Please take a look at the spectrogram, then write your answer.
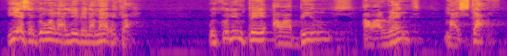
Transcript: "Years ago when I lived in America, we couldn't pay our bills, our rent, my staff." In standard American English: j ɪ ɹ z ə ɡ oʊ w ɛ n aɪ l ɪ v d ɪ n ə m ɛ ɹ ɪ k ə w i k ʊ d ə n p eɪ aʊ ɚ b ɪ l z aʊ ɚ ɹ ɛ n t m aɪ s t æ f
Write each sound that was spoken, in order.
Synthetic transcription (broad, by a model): j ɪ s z ə ɡ oʊ w ɛ n aɪ l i v ɪ n ə m ɛ ɹ ɪ k ə w i k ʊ d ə n p eɪ aʊ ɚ b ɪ l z aʊ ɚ ɹ ɛ n t m aɪ s t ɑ f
